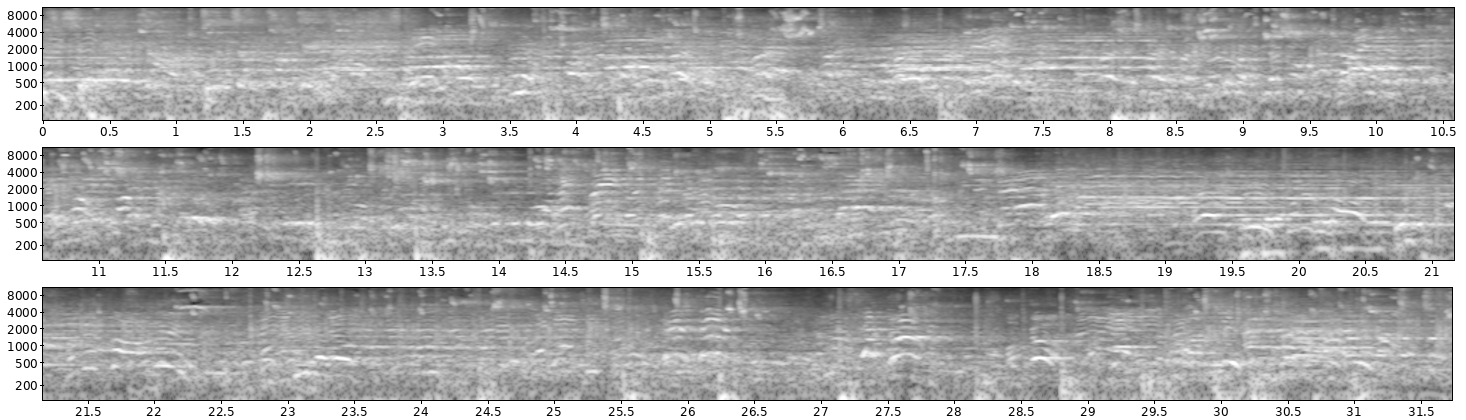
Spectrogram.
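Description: Basketball bouncing on a hardwood court during live play, with voices of players and spectators in a large sports hall.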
